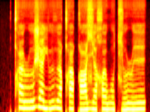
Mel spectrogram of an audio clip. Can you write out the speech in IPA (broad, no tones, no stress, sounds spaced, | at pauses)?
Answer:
qʰ y ɹ ɵ ʒ æ j ʉ ð ø qʰ ø q ɑ ʑ ɛ χ œ w o t͡ɕ ɵ ɹ e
